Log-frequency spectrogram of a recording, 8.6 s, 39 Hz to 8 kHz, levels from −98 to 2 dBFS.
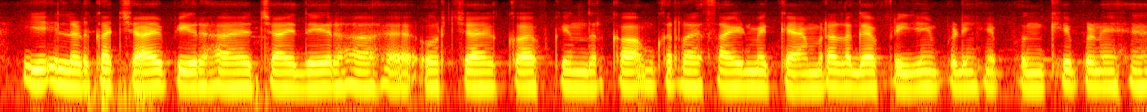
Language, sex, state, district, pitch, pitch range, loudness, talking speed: Hindi, male, Uttar Pradesh, Muzaffarnagar, 130 Hz, 130-135 Hz, -18 LUFS, 200 wpm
